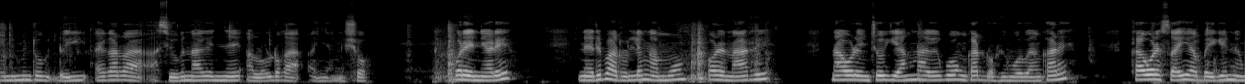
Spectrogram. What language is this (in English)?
Masai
